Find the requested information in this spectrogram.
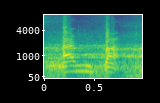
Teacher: makhraj nun itu ada di ujung lidah, nempel ke gusi gigi seri atas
